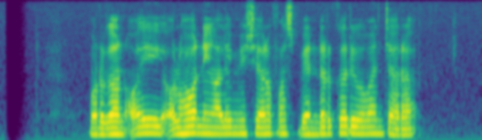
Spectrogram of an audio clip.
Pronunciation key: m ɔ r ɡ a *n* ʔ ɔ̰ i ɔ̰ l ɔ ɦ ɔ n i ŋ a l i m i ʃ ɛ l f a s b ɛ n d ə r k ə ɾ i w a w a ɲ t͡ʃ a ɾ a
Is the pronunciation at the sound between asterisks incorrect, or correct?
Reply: correct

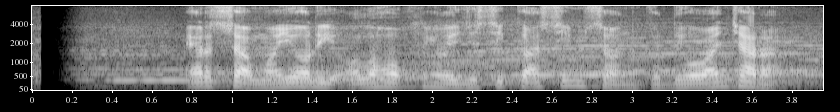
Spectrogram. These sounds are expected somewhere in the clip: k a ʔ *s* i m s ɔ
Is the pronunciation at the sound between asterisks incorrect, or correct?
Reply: correct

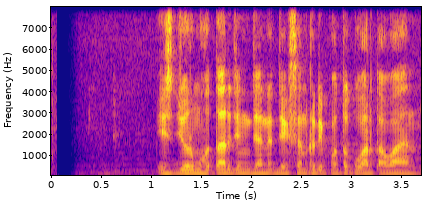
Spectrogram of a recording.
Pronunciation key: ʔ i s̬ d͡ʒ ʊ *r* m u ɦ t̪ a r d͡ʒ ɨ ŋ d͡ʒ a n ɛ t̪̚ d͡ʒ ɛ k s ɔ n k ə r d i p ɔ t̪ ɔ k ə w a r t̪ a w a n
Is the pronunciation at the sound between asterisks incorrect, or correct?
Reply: correct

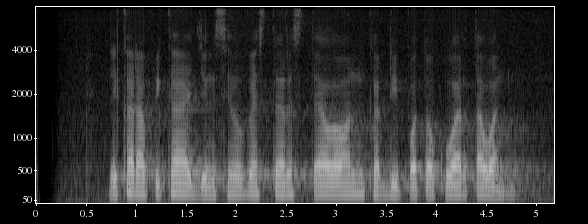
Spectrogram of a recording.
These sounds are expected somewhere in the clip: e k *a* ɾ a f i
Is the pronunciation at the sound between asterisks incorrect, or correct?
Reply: correct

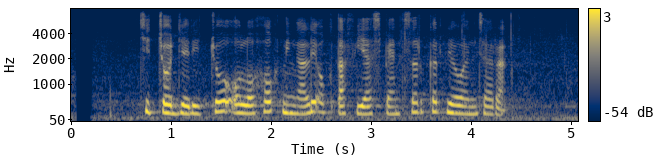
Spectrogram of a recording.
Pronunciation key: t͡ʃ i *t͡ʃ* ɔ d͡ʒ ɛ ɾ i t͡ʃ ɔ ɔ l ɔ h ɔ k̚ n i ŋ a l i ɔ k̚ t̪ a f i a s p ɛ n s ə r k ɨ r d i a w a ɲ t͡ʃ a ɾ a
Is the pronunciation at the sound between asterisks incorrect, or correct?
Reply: correct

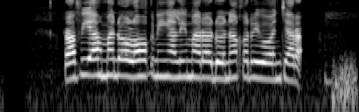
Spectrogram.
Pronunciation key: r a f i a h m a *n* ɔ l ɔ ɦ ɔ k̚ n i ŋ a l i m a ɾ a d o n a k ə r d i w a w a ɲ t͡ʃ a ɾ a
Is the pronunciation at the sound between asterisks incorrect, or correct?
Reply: incorrect: d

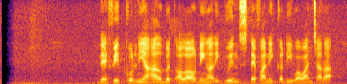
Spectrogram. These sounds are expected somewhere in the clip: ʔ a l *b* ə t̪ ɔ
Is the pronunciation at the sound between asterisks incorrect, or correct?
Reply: correct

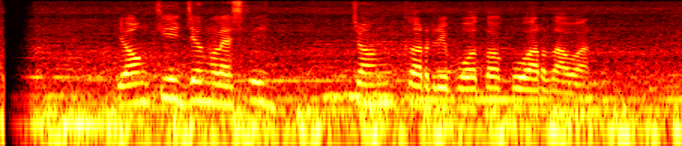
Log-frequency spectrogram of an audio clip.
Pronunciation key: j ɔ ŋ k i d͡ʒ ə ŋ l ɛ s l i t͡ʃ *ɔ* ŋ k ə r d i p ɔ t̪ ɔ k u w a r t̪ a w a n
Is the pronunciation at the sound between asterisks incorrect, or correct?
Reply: correct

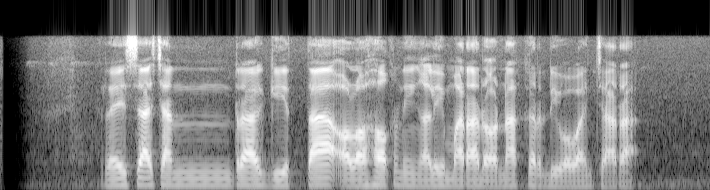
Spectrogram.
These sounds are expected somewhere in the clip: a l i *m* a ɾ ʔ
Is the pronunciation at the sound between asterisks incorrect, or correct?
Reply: correct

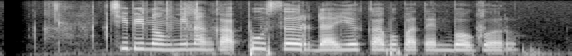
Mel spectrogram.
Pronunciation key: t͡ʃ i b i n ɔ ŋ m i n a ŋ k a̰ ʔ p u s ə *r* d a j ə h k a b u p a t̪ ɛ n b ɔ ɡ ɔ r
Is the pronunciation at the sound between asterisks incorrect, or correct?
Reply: correct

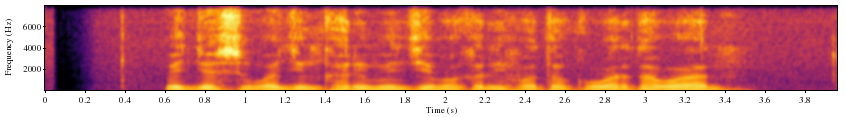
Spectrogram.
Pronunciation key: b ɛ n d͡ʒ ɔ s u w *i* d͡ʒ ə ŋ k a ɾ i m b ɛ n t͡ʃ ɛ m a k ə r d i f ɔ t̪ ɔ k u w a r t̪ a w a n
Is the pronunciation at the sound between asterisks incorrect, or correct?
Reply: incorrect: a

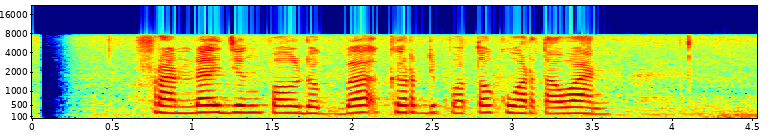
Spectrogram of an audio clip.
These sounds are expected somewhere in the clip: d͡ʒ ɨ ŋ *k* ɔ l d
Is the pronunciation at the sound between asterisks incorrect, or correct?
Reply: incorrect: p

